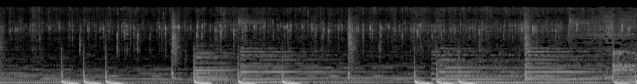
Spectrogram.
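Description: Fish cakes sizzling and crackling as they fry in hot oil in a frying pan. Background music with repeated low drum hits plays over it.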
